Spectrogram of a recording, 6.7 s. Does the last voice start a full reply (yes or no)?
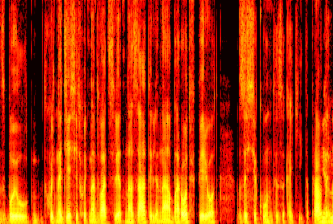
yes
